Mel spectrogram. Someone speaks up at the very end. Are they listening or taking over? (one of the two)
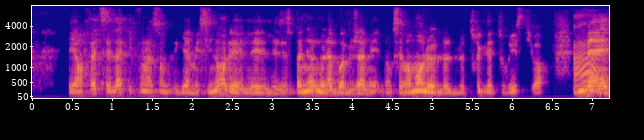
listening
